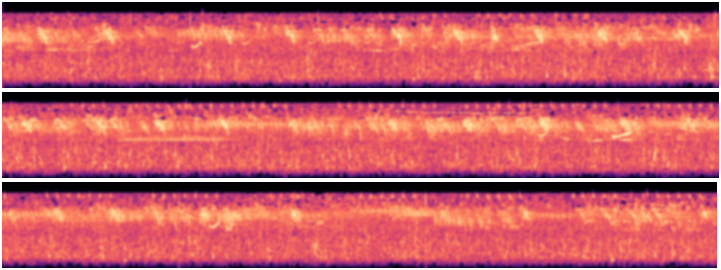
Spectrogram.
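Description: Many small birds chirping busily and continually over a steady, even hiss, a nature ambience.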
